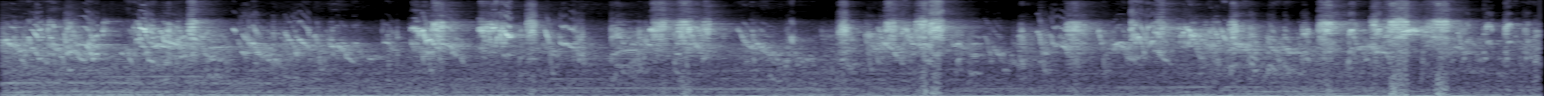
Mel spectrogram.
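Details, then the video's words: Lovebirds singing and chirping: dense, continuous high chatter of overlapping squeaky chirps and short squawks, swelling in bursts every second or so, with occasional sharp clicks. "Lovebird Singing & Chirping sounds"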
